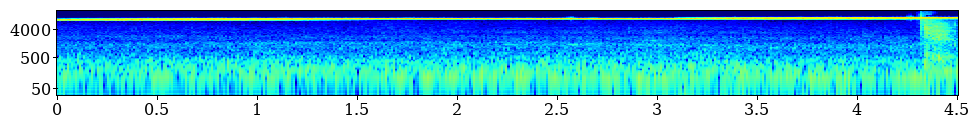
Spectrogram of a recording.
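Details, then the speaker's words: Hearing-age test: a thin, very high-pitched steady tone slowly rising in frequency; the listener stops when it becomes inaudible, screening for age-related high-frequency hearing loss; high-frequency hearing test tone. "your ears older than you? Take this test to find out. When you stop hearing the noise, stop the video. That is the age of your ears."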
